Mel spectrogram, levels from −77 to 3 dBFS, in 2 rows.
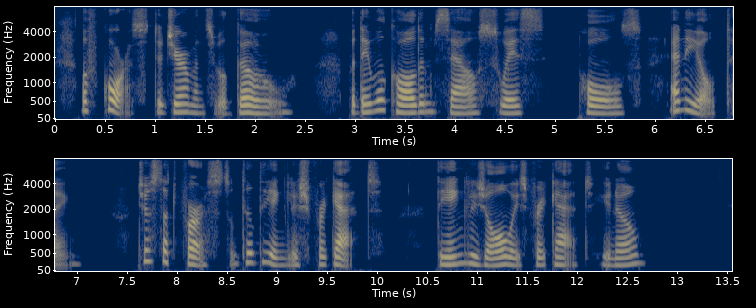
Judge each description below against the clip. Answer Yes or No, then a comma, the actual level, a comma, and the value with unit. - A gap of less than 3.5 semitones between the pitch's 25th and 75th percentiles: Yes, average, 3.1 semitones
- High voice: Yes, high, 200 Hz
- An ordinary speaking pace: No, slow, 125 wpm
